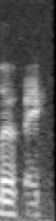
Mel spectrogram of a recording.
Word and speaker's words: Luffy: It's pronounced Luffy.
